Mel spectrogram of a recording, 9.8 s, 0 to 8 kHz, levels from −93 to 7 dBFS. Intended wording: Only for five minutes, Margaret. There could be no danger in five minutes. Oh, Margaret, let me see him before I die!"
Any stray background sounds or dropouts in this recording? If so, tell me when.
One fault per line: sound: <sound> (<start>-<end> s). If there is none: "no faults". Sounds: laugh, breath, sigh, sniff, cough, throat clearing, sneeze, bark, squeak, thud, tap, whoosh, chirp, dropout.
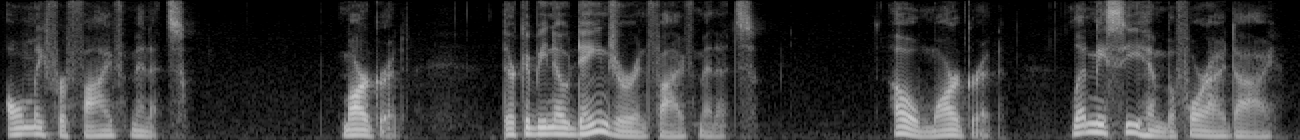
no faults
